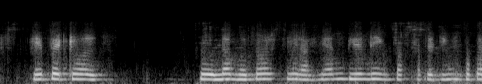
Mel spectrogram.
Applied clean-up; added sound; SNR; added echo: neural separator model SepFormer DNS4.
